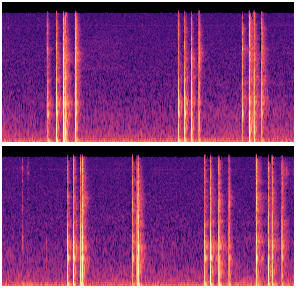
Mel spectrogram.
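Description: Long gold nails tap and scratch on an empty, flat capiz shell tray with a lemon pattern, making quick, dry, bright clicks in short clusters of three or four. Each click dies away almost at once, leaving quiet gaps between the bursts.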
